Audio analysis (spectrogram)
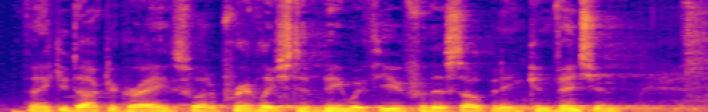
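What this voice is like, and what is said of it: Raspy, hoarse voice. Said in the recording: “my raspy voice ... I have been breathing dust all summer ... this raspiness”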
